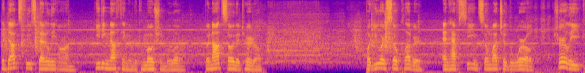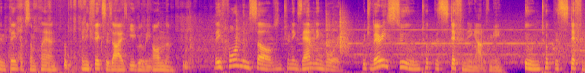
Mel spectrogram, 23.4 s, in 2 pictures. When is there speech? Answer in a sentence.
The speech can be heard from 0.0 to 5.2 s, from 7.3 to 15.2 s and from 15.9 to 23.3 s.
